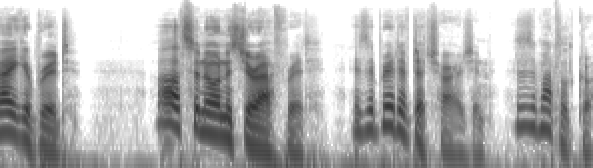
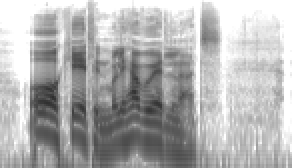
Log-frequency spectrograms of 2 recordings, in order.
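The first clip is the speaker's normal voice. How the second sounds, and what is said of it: Put-on Irish accent. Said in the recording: “I was just in Ireland at a wedding ... I've got it in my head now ... not that I'm a, any kind of expert on accents”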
